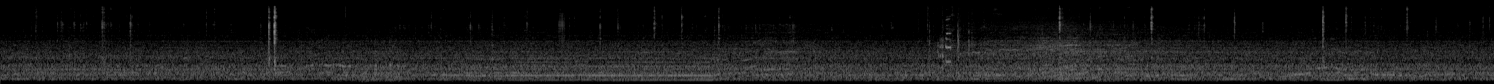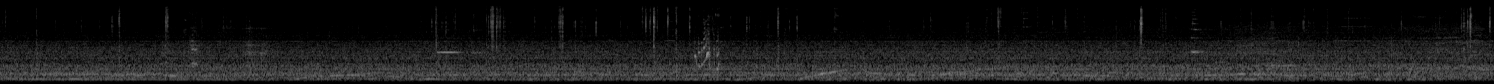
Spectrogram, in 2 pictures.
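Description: Scattered light clicks and small metallic rattles of hand tools and hardware fastening an e-bike's front fender, over a steady low hum. One sharp click a little under three seconds in is the loudest.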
